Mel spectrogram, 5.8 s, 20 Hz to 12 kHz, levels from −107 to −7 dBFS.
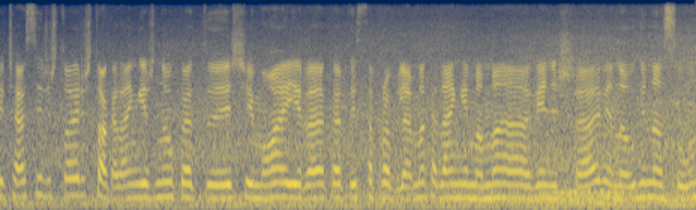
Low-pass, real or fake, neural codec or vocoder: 10.8 kHz; real; none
